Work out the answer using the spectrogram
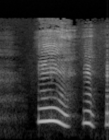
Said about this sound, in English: I will say that, like, it's a rainy day. Hours, that's why you're yawning.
